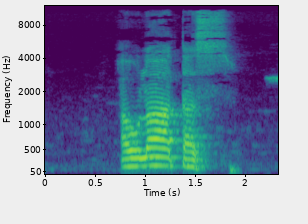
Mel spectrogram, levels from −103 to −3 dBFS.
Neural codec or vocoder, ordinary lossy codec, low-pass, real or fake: none; AAC, 48 kbps; 10.8 kHz; real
